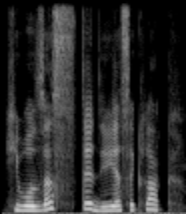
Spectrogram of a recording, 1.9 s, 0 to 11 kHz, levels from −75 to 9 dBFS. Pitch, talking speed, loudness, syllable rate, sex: 245 Hz, 225 wpm, -16 LUFS, 4.9 syllables/s, female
